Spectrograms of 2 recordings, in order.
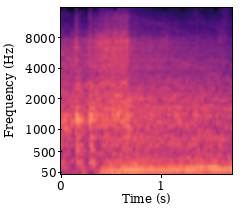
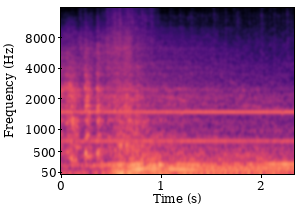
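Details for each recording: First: Truck idling after a large rusted exhaust hole was sealed with exhaust putty cured by heat gun, without a welder: steady, even idle with no puffing or ticking; no bubbles or air escaping, so the leak is sealed. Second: Car with 130,000 miles on the engine cranks and catches, then idles with a loud, raspy rumble from a leaking exhaust joint, worse when driving and accelerating; repaired without a welder.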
